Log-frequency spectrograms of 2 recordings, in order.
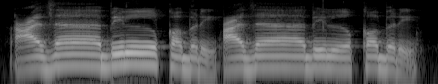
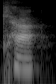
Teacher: That's very similar to the English letter ka. We're trying to make a heavier sound and it's a bit further back in the throat. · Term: Q letter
